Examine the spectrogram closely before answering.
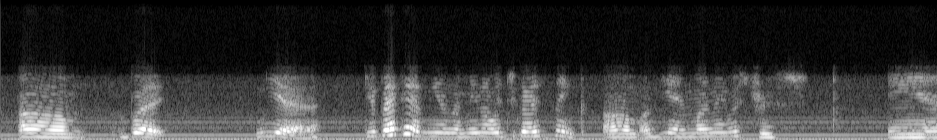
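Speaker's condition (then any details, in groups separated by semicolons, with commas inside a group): Cerebral palsy; sometimes affected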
